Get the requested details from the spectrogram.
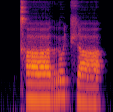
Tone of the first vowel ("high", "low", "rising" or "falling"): low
